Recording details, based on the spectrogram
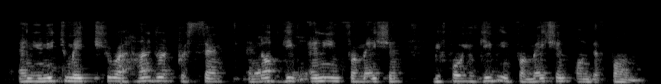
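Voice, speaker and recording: A man speaks at a fairly quick pace with a fairly high pitch. His voice is somewhat breathy. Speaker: cyber security lecturer. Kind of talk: lecture. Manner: fast.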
